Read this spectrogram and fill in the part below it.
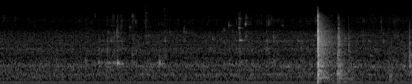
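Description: Egg batter pours into a pan.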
